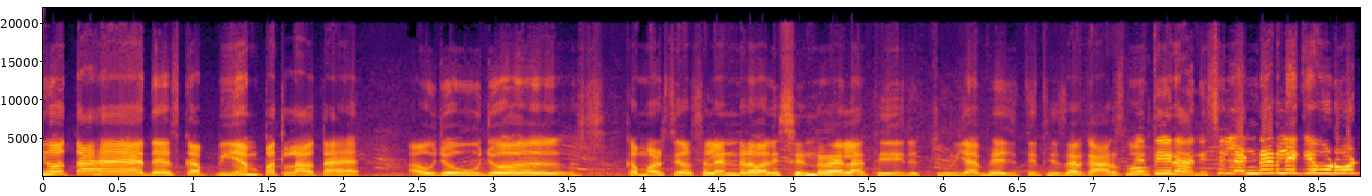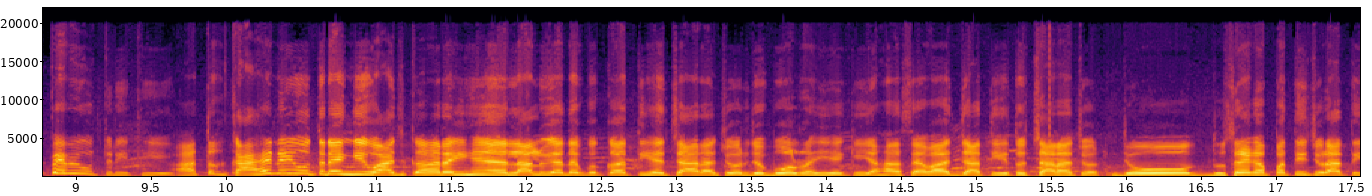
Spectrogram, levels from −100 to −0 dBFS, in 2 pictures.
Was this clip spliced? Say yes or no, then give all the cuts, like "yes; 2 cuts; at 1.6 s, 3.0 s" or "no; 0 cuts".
yes; 1 cut; at 15.8 s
